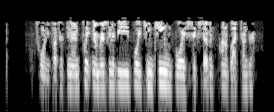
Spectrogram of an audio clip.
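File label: sheriff dispatch radio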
